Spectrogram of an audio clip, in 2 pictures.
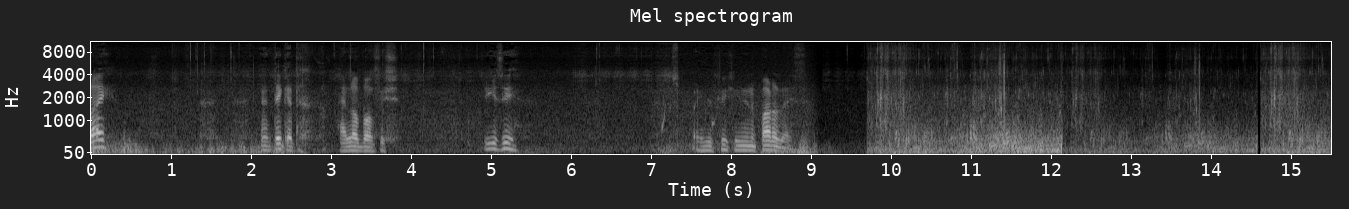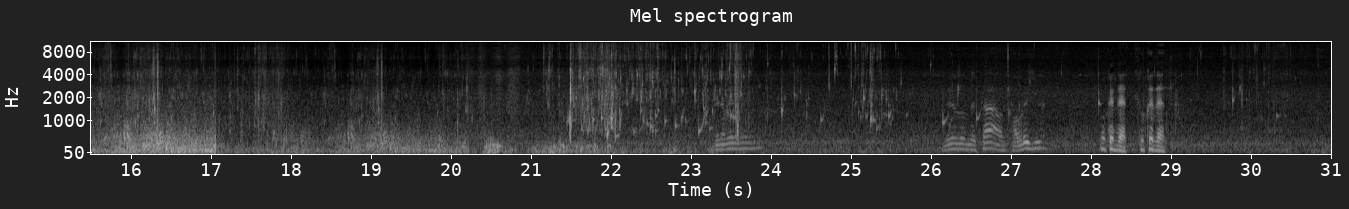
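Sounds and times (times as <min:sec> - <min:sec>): wind on microphone: 0:00.0 - 0:02.7, 0:08.6 - 0:26.4
water sloshing and splashing: 0:09.7 - 0:31.0.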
